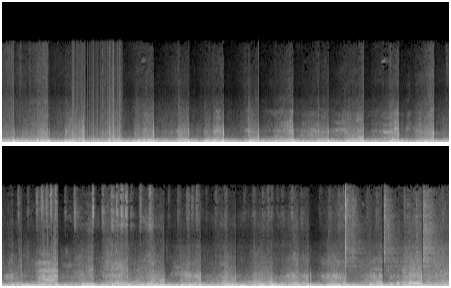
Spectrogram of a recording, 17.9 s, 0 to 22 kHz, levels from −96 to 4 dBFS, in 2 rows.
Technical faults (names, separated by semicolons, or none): gain pumping; processor overload crackle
